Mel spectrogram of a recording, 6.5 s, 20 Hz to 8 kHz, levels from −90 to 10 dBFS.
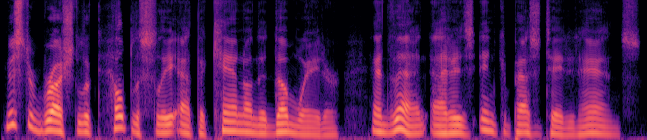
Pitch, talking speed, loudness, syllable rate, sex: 130 Hz, 160 wpm, -20 LUFS, 4.4 syllables/s, male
